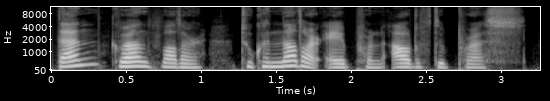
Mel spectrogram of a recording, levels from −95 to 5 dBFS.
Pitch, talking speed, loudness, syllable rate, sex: 215 Hz, 165 wpm, -20 LUFS, 5.1 syllables/s, female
